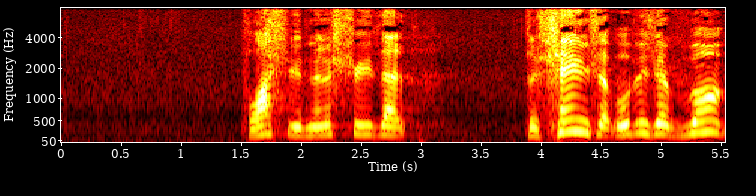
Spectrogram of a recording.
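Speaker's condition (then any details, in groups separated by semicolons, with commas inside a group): Tongue cancer, jaw reconstruction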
